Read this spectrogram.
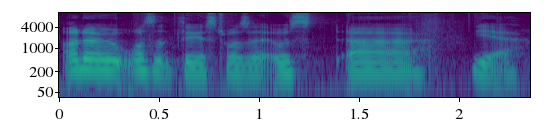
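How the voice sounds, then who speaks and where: Casting: female game streamer with a light New Zealand accent, medium pitch, informal and talkative livestream delivery. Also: steady tone, brisk, creaky. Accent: mild New Zealand. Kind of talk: casual livestream chat over gameplay.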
